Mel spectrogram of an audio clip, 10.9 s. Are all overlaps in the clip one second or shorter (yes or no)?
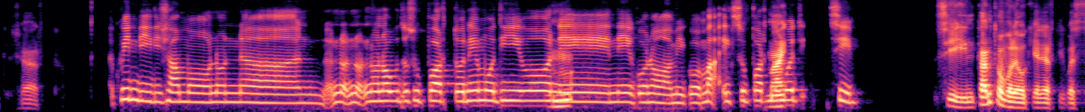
yes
